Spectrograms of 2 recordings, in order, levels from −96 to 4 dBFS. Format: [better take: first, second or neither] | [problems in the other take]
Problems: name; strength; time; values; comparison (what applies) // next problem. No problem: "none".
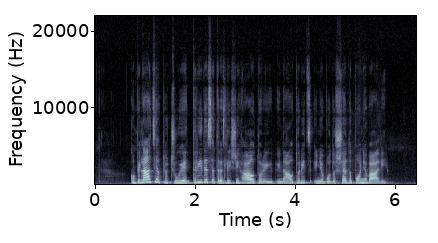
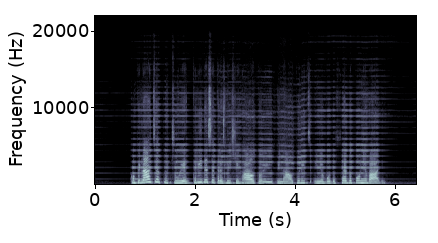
first | noise reduction (neural mask model RNNoise)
